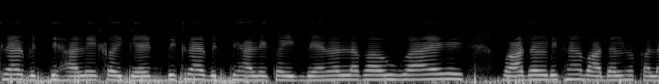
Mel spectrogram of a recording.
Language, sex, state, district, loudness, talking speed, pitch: Hindi, female, Bihar, Gopalganj, -23 LUFS, 220 wpm, 195 Hz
